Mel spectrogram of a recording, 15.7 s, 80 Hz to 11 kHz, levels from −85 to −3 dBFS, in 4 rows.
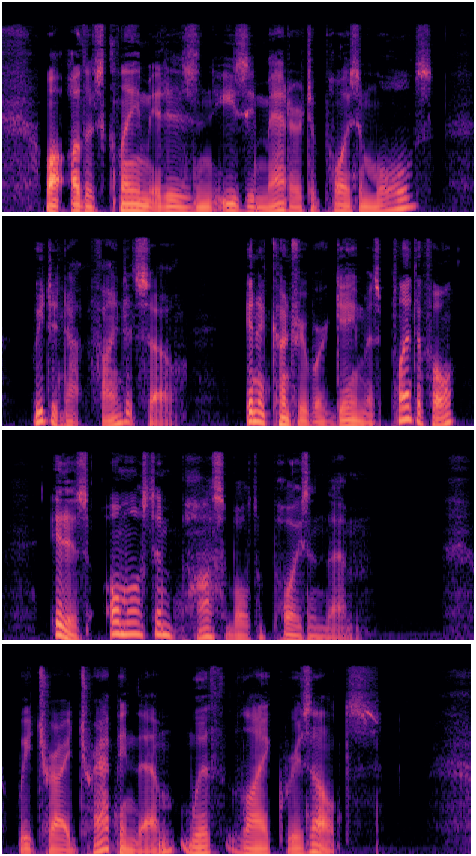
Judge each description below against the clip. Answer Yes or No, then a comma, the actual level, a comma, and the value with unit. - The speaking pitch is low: Yes, very low, 85 Hz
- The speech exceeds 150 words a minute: No, average, 145 wpm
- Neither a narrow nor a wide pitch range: No, wide, 5.8 semitones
